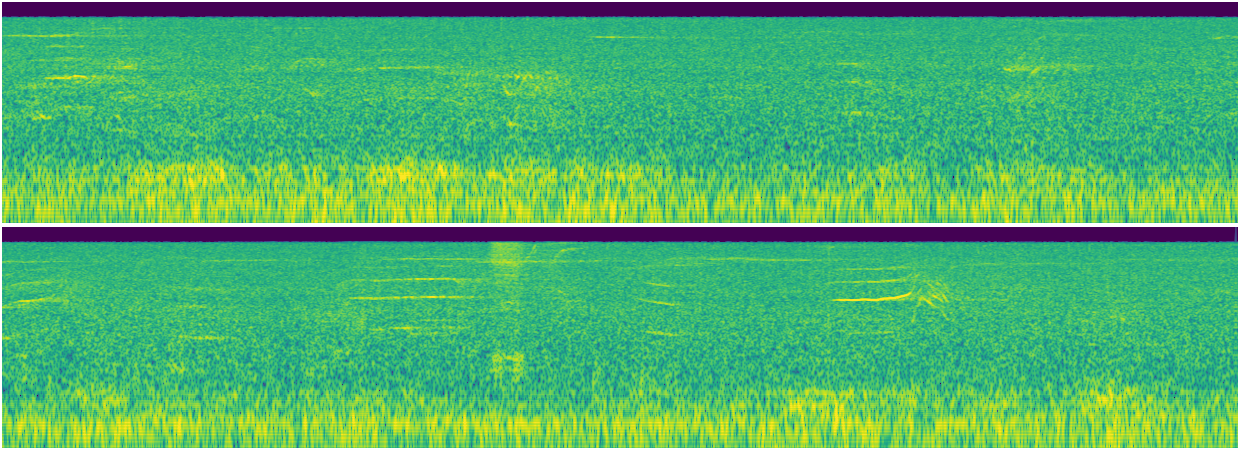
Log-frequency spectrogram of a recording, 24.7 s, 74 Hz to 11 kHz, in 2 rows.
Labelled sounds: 0.0	1.7	killer whale, 0.37 to 8.0 kHz
2.6	7.9	killer whale, 0.51 to 6.1 kHz
8.1	9.2	killer whale, 0.42 to 3.3 kHz
9.9	10.8	killer whale, 0.69 to 5.6 kHz
12.0	13.4	killer whale, 0.27 to 5.4 kHz
13.7	15.2	killer whale, 0.38 to 5.4 kHz
15.7	20.3	killer whale, 0.14 to 8.0 kHz
20.5	22.0	killer whale, southern resident, J pod, call S01, 0.39 to 7.3 kHz

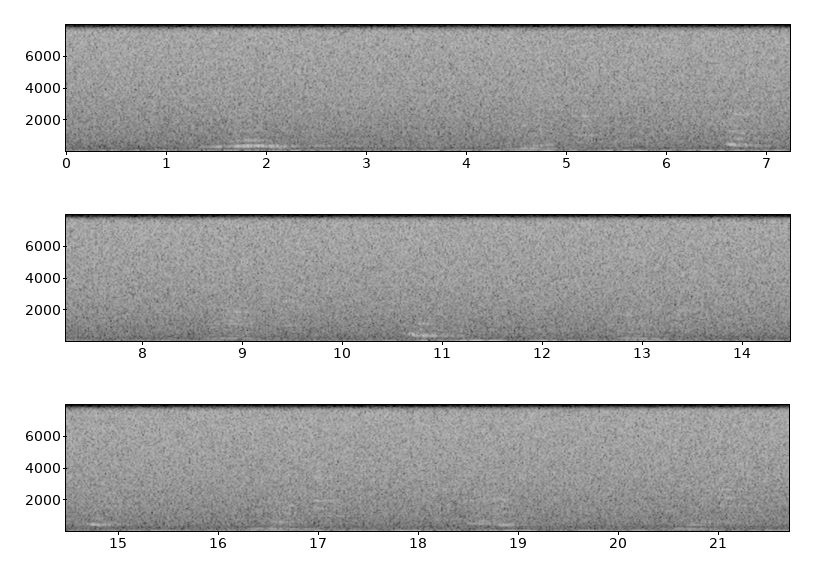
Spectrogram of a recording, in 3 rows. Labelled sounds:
5.1	5.4	humpback whale, 0.96 to 1.1 kHz

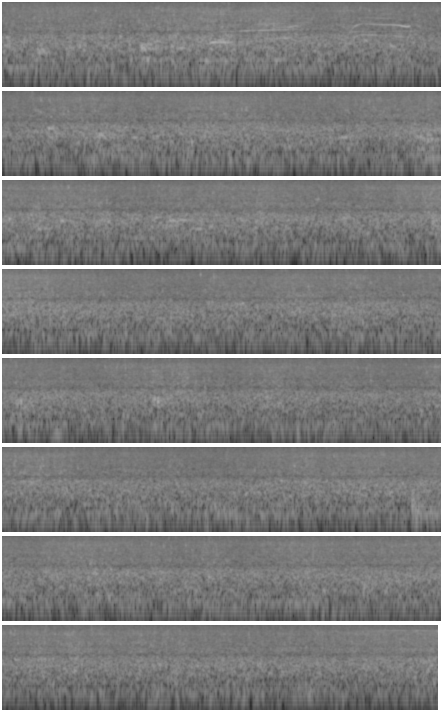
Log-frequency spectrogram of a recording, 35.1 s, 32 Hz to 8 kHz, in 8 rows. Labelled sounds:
2.1	3.0	killer whale, Bigg's (transient), 1.1 to 2.1 kHz
3.5	4.1	killer whale, Bigg's (transient), 0.81 to 2.9 kHz

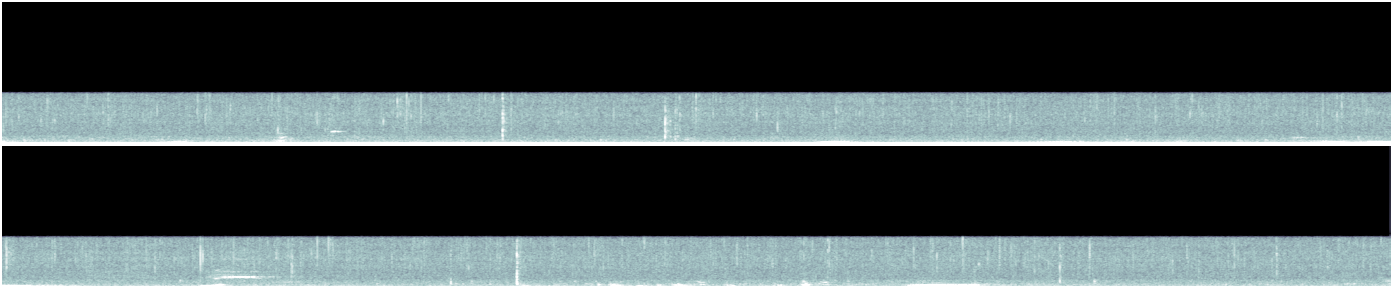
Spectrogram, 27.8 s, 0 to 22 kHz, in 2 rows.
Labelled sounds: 16.0	16.5	humpback whale, 1.2 to 1.6 kHz

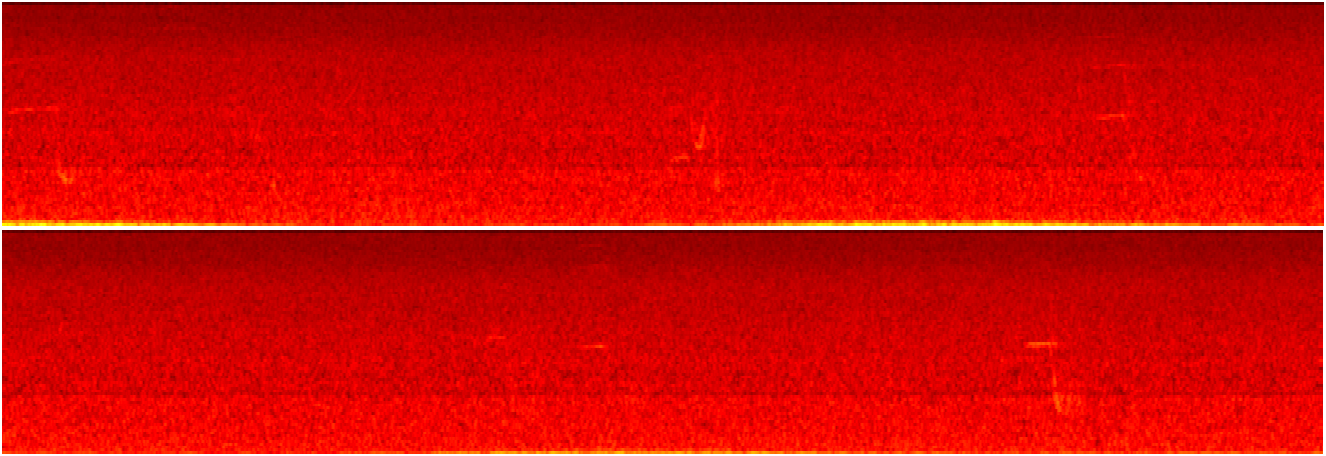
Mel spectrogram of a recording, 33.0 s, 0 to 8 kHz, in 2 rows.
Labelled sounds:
13.7	14.1	killer whale, northern resident, G clan, GG subclan, call N28, 1.5 to 3.4 kHz
23.8	24.1	killer whale, northern resident, G clan, GG subclan, call N28, 1.5 to 1.7 kHz
29.4	29.7	killer whale, northern resident, G clan, GG subclan, call N28, 1.5 to 1.7 kHz

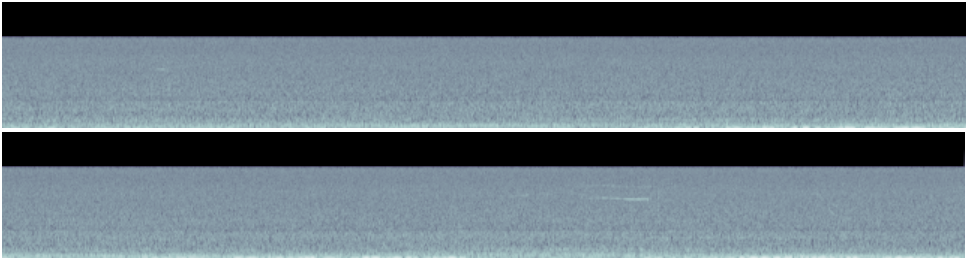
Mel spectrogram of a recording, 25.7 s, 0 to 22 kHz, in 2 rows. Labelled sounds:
20.7	21.5	killer whale, 2.7 to 3.1 kHz

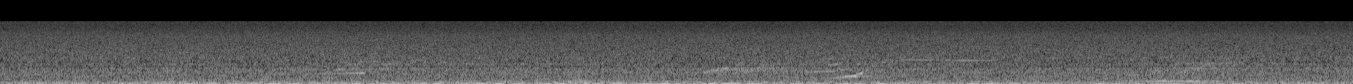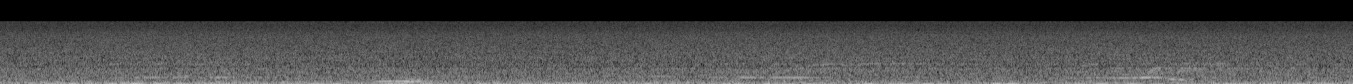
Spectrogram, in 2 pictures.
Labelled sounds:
9.0	9.3	humpback whale, 1.1 to 1.4 kHz

